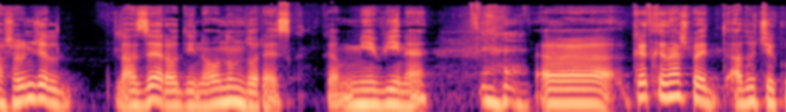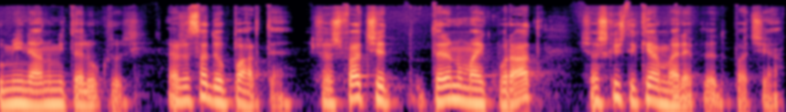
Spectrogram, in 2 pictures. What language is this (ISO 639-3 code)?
ron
